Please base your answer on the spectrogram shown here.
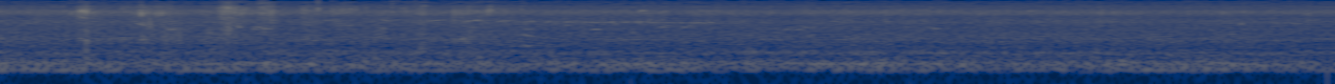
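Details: Honey bees busy at an established hive in Michigan on the first warm day of spring, gathering pollen from tree buds; a steady low droning hum with faint overtones runs throughout, with a few light ticks and taps.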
